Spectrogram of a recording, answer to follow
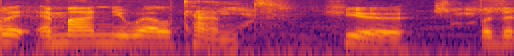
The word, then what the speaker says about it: Kant: If you don't pronounce the A as an A and more of a U, then it's a little bit different of a situation.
